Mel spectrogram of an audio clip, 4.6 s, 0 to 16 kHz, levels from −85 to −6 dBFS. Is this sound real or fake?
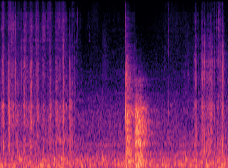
real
